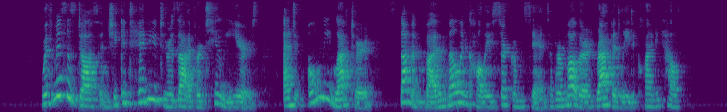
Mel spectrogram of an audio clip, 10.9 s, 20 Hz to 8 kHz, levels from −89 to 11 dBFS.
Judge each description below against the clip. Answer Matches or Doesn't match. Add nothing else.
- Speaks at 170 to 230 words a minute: Doesn't match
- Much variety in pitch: Matches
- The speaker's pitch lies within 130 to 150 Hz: Doesn't match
